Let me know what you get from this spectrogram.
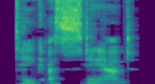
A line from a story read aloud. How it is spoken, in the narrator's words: I whispered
